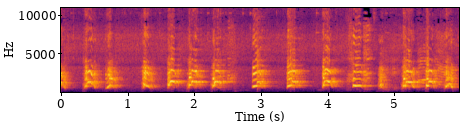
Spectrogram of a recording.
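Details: Buddy, a pet dachshund, barks at a window being sprayed with hose water while licking and biting at it; sharp, high barks repeat about twice a second, with some yipping, whining tones between them.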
